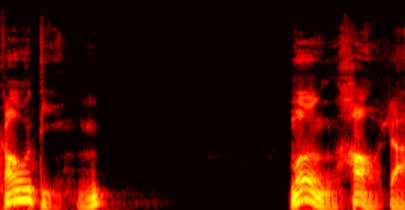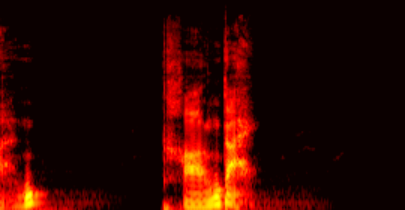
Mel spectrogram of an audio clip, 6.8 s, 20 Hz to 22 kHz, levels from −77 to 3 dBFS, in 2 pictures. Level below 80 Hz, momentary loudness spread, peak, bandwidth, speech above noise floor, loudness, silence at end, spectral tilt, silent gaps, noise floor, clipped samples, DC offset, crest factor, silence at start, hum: -40 dBFS; 16 LU; -6 dBFS; 17 kHz; 58 dB; -23 LUFS; 1.25 s; -6.5 dB/octave; none; -79 dBFS; under 0.1%; under 0.1%; 20 dB; 0 s; none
